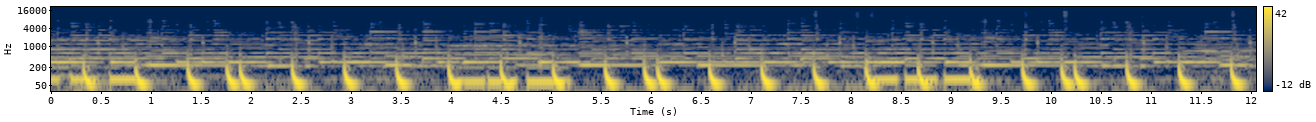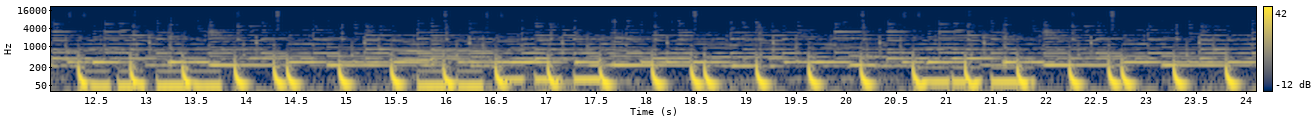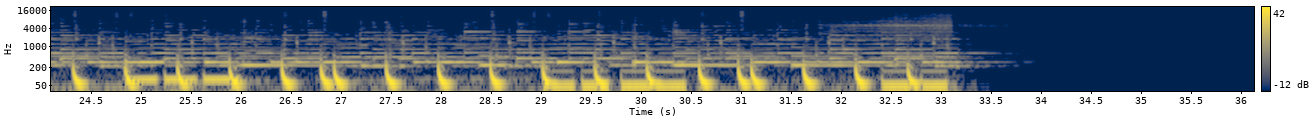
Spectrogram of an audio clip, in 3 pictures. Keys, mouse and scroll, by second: 0.1 alt+click, 2.8 alt+click, 3.2 alt+click, 4.1 alt+click, 5.1 z, 7.4 click, 8.5 alt+click, 12.6 q, 13.6 click, 14.0 ctrl+click, 16.2 ctrl+click, 16.8 ctrl+click, 17.3 w, 19.9 click, 21.4 click, 22.0 alt+click, 22.1 alt+click, 22.4 ctrl+click, 24.1 ctrl+click, 24.5 ctrl+click, 27.0 click, 28.0 click, 28.6 alt+click, 29.6 alt+click, 30.3 alt+click, 31.4 ctrl+click, 32.0 ctrl+click, 33.2 ctrl+click, 33.7 ctrl+click.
